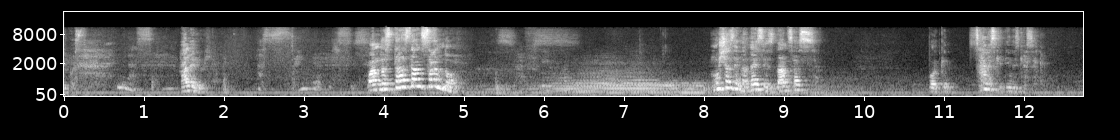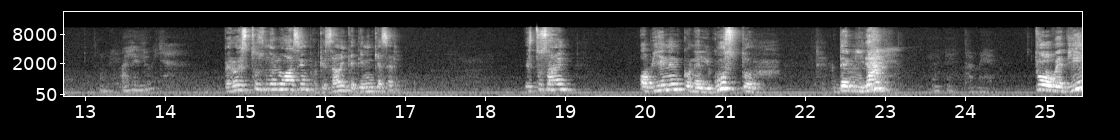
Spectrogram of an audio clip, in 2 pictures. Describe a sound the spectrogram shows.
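A middle-aged man speaks with animation, in bursts with pauses.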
